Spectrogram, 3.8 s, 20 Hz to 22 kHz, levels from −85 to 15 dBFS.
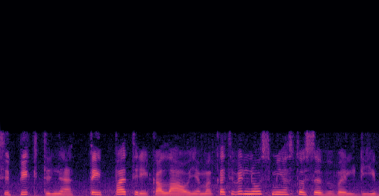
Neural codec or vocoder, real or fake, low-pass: none; real; 7.2 kHz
